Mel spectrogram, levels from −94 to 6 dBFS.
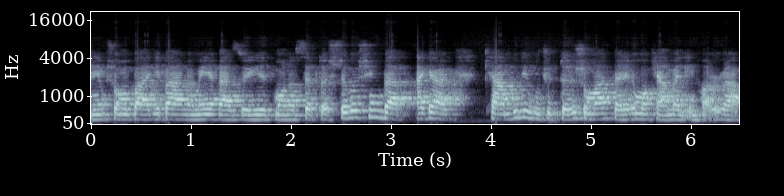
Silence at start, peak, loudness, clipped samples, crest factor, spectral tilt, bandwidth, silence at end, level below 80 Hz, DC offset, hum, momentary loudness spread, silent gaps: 0 s; -2 dBFS; -16 LUFS; under 0.1%; 14 dB; -6 dB/octave; 7.6 kHz; 0 s; -74 dBFS; under 0.1%; none; 4 LU; none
